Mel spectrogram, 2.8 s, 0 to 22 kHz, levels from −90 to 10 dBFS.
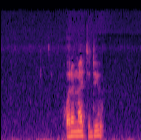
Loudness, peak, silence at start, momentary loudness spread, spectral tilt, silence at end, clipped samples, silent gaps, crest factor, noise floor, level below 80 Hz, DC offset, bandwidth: -21 LUFS; -6 dBFS; 0.8 s; 9 LU; -7 dB/octave; 0.75 s; under 0.1%; none; 18 dB; -49 dBFS; -52 dBFS; under 0.1%; 16.5 kHz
